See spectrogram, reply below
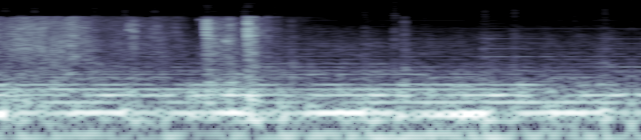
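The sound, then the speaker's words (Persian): Quick, irregular clicking of keys being typed, fairly crisp, running over a steady low droning hum for a few seconds with no voices. “باید تایپ کنی.”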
